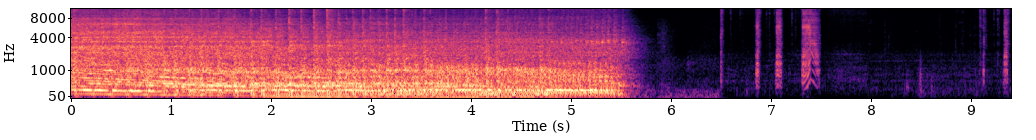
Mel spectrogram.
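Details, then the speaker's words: 1976 Suzuki TS185 two-stroke, sat for years, unclean carburetor suspected: fast, even buzz that cuts out abruptly once put into gear, leaving only handling noise; stalls under load. Carburetor was later rebuilt. "okay what why why do you do that okay it went into gear and then it died"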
